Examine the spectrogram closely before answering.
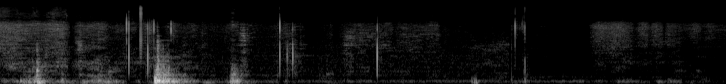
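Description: Cloth wiping over a wooden cabinet shelf, with scattered knocks and clicks from handling. One louder thump comes about one and a half seconds in.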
